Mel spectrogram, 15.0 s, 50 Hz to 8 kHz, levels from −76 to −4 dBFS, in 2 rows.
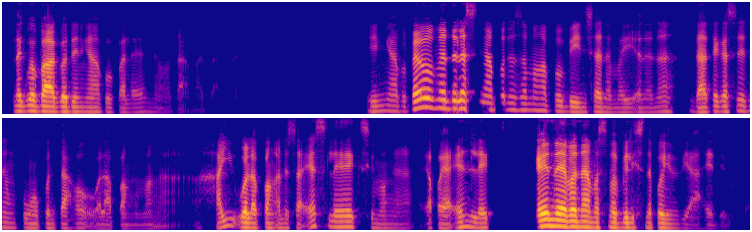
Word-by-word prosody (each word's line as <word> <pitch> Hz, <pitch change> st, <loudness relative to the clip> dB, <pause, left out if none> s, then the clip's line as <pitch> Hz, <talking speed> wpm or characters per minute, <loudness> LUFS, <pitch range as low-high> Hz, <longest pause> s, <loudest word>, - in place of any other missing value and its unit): Nagbabago 135 Hz, -2 st, +4 dB
din 125 Hz, -1 st, -8 dB
nga 120 Hz, -1 st, -9 dB
po -, -, -15 dB
pala 110 Hz, 0 st, -16 dB
'yon, 120 Hz, -1 st, -27 dB
oo, -, -, -33 dB
tama, -, -, -28 dB
tama. -, -, -47 dB, 1.3 s
'Yun 135 Hz, 0 st, -13 dB
nga 140 Hz, -, -9 dB
po, 130 Hz, -, -19 dB
pero 230 Hz, -, +3 dB
madalas 210 Hz, -1 st, +1 dB
nga 175 Hz, -2 st, -7 dB
po 180 Hz, -, -24 dB
do'n 170 Hz, -1 st, -13 dB
sa 170 Hz, -, -11 dB
mga 155 Hz, -2 st, -10 dB
probinsya 125 Hz, -3 st, -8 dB
na 110 Hz, -, -16 dB
may 110 Hz, +1 st, -17 dB
ano 115 Hz, 0 st, -16 dB
na, 130 Hz, +2 st, -13 dB, 0.2 s
dati 130 Hz, +1 st, -5 dB
kasi 135 Hz, +1 st, -8 dB
no'ng 125 Hz, -2 st, -17 dB
pumupunta 115 Hz, -2 st, -13 dB
ako 120 Hz, -1 st, -17 dB
wala -, -, -14 dB
pang 100 Hz, 0 st, -19 dB
mga 95 Hz, 0 st, -24 dB, 0.5 s
high 175 Hz, +4 st, -4 dB
wala 130 Hz, -5 st, +2 dB
pang 125 Hz, -1 st, -5 dB
ano 115 Hz, +1 st, -11 dB
sa -, -, -9 dB
SLEX, 145 Hz, -4 st, -5 dB
'yong 115 Hz, -2 st, -17 dB
mga 105 Hz, 0 st, -22 dB, 0.3 s
o -, -, -32 dB
kaya 110 Hz, +1 st, -5 dB
NLEX. 125 Hz, -3 st, -5 dB, 0.5 s
Ngayon 170 Hz, +1 st, +10 dB
meron 150 Hz, -3 st, +9 dB
na, 140 Hz, -2 st, +5 dB
mas 130 Hz, +1 st, -5 dB
mabilis 130 Hz, 0 st, -2 dB
na 125 Hz, -, -10 dB
po 120 Hz, -, 0 dB
'yong 115 Hz, -1 st, -12 dB
biyahe, -, -, -16 dB
'di -, -, -34 dB
ba? -, -, -50 dB
130 Hz, 215 wpm, -21 LUFS, 120-145 Hz, 1.3 s, Ngayon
